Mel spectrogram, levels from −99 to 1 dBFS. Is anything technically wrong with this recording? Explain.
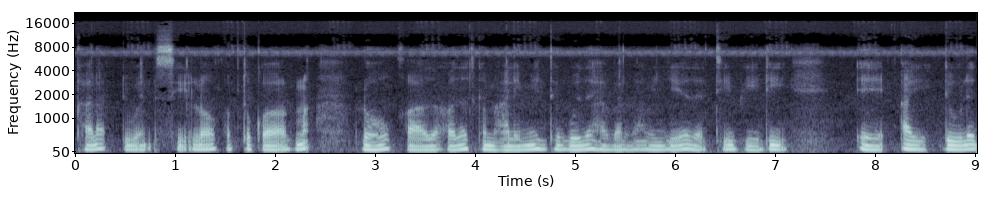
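No technical faults are audible.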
